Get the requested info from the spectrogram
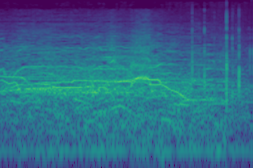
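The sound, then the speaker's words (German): A large crowd on the beach at Soyer cheers and whoops during a solar eclipse, a small cloud covering the sun, with many overlapping excited voices, steady and fairly loud throughout, with a couple of sharp claps standing out near the end. “Am Strand von Soyer hat sich ein Wölkchen davor geschoben, trotzdem auch dort Jubel und Applaus.”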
